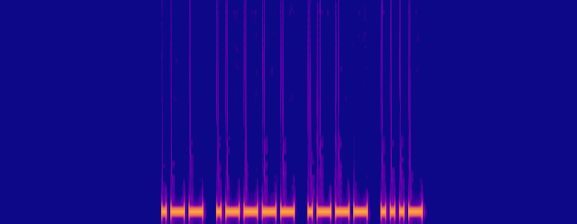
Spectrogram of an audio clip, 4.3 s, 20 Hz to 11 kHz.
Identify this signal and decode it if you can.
Morse code, heard as a keyed tone, about 36 wpm, 700 Hz. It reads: W1JV
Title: USA Call Signs - 4 Characters - 2x Character Spacing - 35wpm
